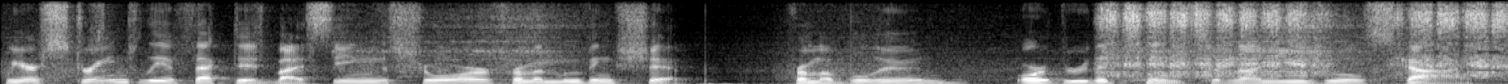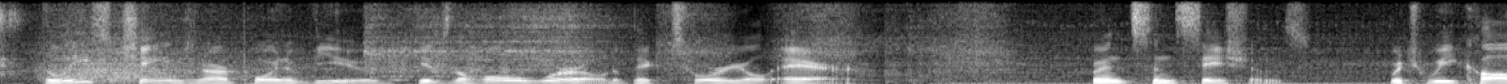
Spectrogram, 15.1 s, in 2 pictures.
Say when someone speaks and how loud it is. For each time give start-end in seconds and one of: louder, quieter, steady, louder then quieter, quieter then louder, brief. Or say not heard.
0.0-11.8 steady
13.0-15.0 brief.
